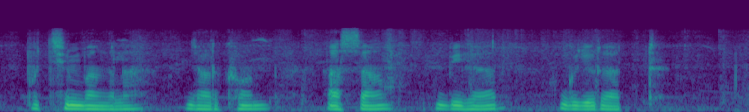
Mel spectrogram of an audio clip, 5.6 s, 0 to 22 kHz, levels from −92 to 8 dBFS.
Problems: none marked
